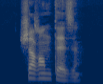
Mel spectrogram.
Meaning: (noun) carpet slipper; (adjective) feminine singular of charentais
- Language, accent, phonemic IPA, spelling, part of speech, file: French, France, /ʃa.ʁɑ̃.tɛz/, charentaise, noun / adjective, LL-Q150 (fra)-charentaise.wav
